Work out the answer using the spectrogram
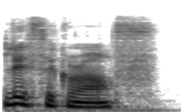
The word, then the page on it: lithograph: British English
